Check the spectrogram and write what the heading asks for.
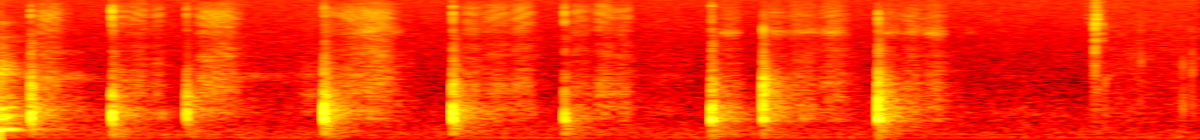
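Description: Chalk writing on a blackboard: about ten sharp taps and short scratchy strokes at an uneven pace as characters are written. They stop about four and a half seconds in, with one faint tap after.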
